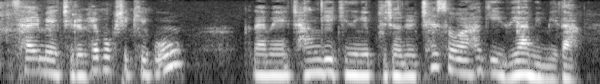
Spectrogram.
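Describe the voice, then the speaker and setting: The voice has a dark, mellow tone and big swings in loudness. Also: woman. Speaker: head nurse. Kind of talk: lecture. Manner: hesitant, filler-heavy.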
